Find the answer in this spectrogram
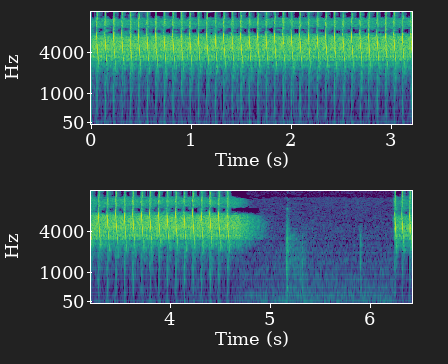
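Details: Bar-winged prinia female summoning a male, used to coax birds into clear song: a sustained, piercing trill of evenly spaced rapid clicks runs over four seconds, stops, and restarts at the end.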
